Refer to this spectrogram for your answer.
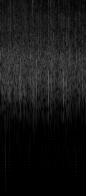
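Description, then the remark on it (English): A large audience applauds in one big clap welcoming its campuses: South Tampa, Temple Terrace, Waters Avenue, Ybor City, Hernando County Women's Correctional Institute and Van Dyke; a steady dense wash of many hands clapping with no voices over it. “We'll do one big clap at South Tampa and Temple Terrace and Waters Avenue and Ybor City and Hernando County Women's Correctional Institute and the Van Dyke campus.”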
